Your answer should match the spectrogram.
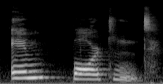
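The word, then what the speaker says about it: important: आपको ध्यान देना, इसको इस तरीके से बोलना है, इम्पॉर्टेंट। अगेन साउंड ब्लेंडिंग है टिंट में, इम्पॉर्टेंट। ट और न देखो, टिंट, टिंट।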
